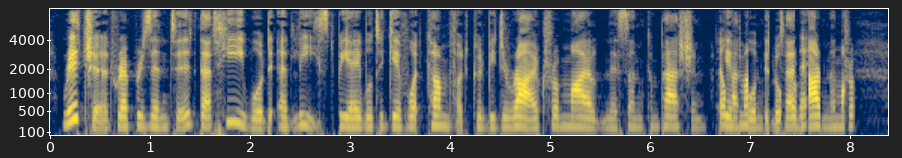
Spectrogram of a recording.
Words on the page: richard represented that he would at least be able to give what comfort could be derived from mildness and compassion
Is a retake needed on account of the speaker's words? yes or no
yes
